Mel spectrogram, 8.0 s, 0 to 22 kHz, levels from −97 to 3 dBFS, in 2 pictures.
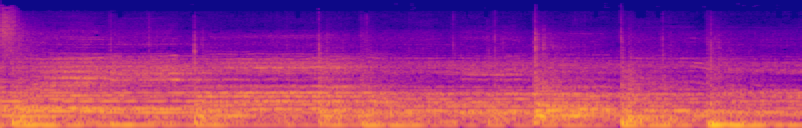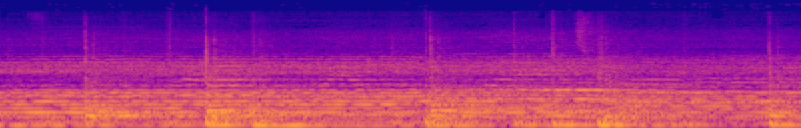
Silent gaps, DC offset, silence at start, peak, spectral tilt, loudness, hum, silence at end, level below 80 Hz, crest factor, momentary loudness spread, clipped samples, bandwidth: none; under 0.1%; 0 s; -6 dBFS; -7 dB/octave; -23 LUFS; none; 0 s; -28 dBFS; 18 dB; 7 LU; under 0.1%; 14 kHz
